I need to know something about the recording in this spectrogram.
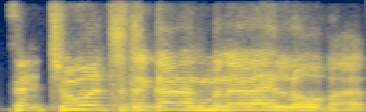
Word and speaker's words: Tua Tagovailoa: Tua Tagovailoa. There you go. That's how you actually pronounce his name.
